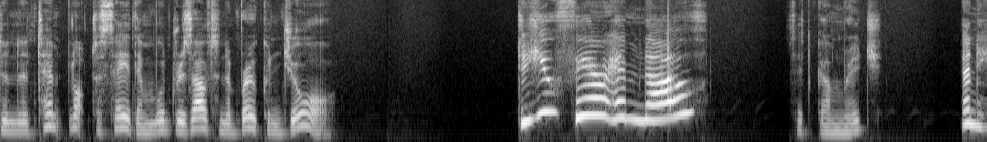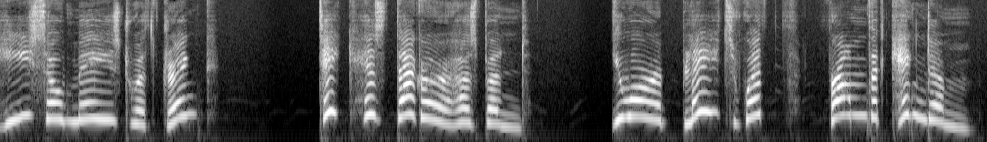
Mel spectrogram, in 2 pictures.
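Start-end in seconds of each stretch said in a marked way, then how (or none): 3.9-5.1 high, loud taunting wife; scheming wife voice. Acted. Gumridge as Lady Macbeth. 7.2-14.7 high, loud taunting wife; scheming wife voice. Acted. Gumridge as Lady Macbeth.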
